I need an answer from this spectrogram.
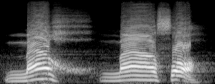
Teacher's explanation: ini kha tafkhim, shad tafkhim, mim tarqiq, mim tarqiq.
